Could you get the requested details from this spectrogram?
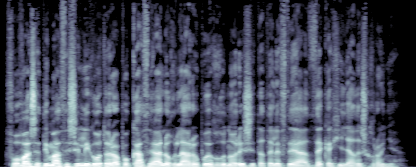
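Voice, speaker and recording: A man's voice: mid-range voice, fairly even intonation, pitched below the performer's own voice, close to an everyday voice. A man voicing a frank old male seagull teacher in an audiobook. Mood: wry. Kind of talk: audiobook reading.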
